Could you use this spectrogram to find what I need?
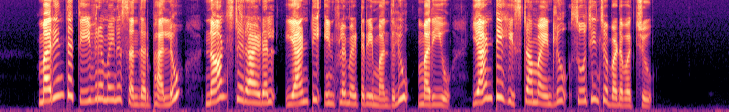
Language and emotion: Telugu, neutral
